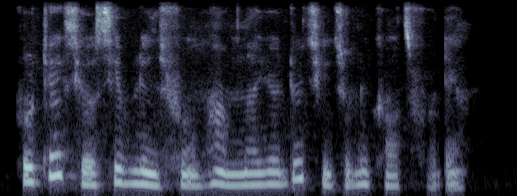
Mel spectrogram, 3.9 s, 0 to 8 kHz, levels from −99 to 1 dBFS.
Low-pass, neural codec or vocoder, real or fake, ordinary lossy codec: 7.2 kHz; none; real; Opus, 24 kbps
